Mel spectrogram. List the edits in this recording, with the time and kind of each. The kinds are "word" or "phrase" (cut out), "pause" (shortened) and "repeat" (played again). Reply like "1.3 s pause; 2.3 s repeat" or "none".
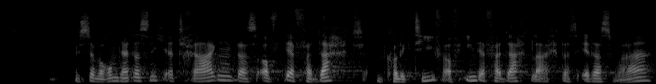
2.8 s word; 3.7 s word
